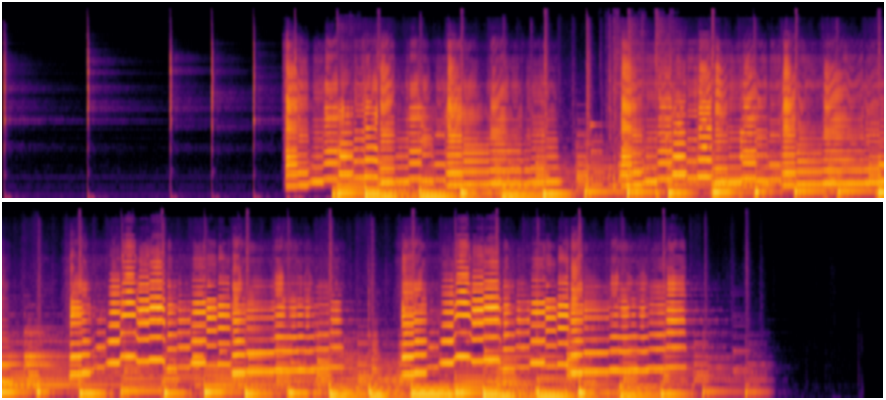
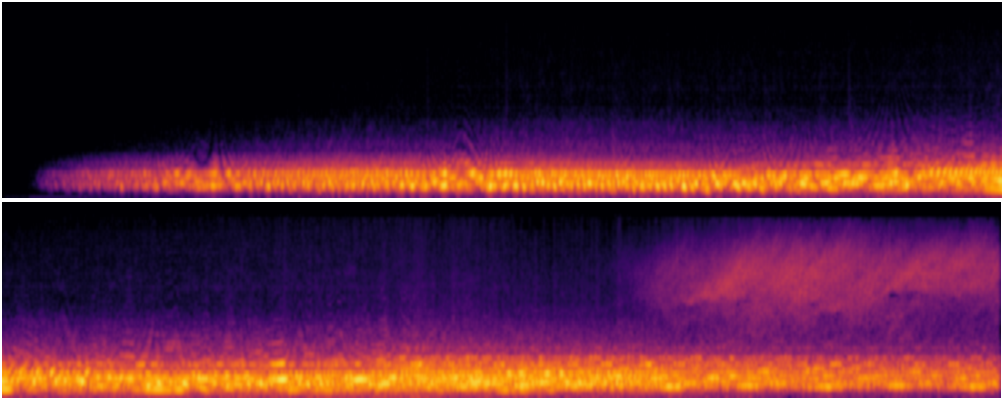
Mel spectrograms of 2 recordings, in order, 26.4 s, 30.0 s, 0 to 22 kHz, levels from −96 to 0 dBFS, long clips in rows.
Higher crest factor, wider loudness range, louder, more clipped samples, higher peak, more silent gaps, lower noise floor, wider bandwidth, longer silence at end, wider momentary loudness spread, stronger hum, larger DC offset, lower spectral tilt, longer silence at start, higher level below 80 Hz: about the same, 20 dB vs 16 dB; about the same, 11 LU vs 10 LU; about the same, -19 LUFS vs -21 LUFS; neither; first, 0 dBFS vs -4 dBFS; neither; second, -84 dBFS vs -89 dBFS; first, 18.5 kHz vs 11 kHz; first, 1.75 s vs 0 s; first, 18 LU vs 11 LU; neither; neither; second, -4 dB/octave vs -8.5 dB/octave; second, 0.05 s vs 1.45 s; first, -28 dBFS vs -60 dBFS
